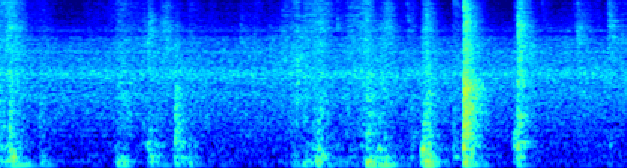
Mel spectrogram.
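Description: Irregular knocks and thumps of boxes and objects being moved as someone rummages for an item, about eight of them spread unevenly over the few seconds.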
